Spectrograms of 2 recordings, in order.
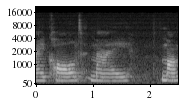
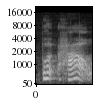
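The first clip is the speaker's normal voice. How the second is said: loud, higher-pitched helpless question; retold bewildered protest; pleading disbelief; 4 semitones higher, 6 dB louder than usual. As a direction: plead it, voice lifted. Pleading with dad for rescue.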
